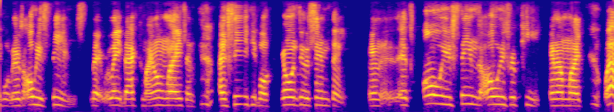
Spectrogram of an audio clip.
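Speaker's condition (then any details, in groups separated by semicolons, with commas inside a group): Cerebral palsy; from birth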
